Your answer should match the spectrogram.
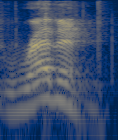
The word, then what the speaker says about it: Revan: to arrive today my Darth Revan minifigure I mispronounced it the other day and I apologize for it uh Darth Revan I'm not a player of the uh the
